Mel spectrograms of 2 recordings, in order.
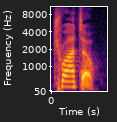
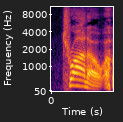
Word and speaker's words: Toronto: I had a guest on one of my radio shows yesterday from Toronto, and he pronounced it Toronto. He got rid of that first O. Is that the official pronunciation, Mike, Toronto? – The first O is kind of gone, and the last T is kind of gone, so it's Toronto.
